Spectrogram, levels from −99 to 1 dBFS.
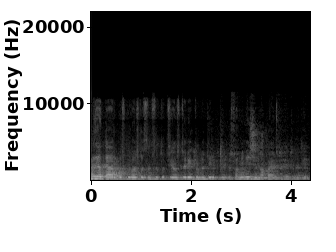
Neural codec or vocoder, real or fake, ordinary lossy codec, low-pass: codec, 44.1 kHz, 7.8 kbps, Pupu-Codec; fake; Opus, 32 kbps; 10.8 kHz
